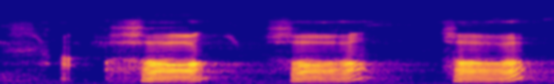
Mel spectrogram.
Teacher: পারবেন এখন দেখে নেন এগুলো কীভাবে উচ্চারণ করে এটা হচ্ছে হ হ শব্দটা গলার একদম ভিতর থেকে উচ্চারণ করবেন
